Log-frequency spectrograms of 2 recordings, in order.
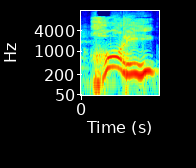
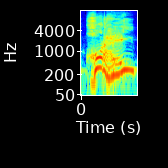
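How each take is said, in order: First: Jorge said as "HOR-ee"; anglicised name. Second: Jorge said as "HOR-hay"; Spanish-style name. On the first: Host reading viewer's name, Jorge anglicised as "HOR-ee". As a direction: read Jorge with no second h, like "Horry". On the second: Host retrying viewer's name, Jorge as "HOR-hay". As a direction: give Jorge a breathed h in the second syllable. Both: Shown as a demonstration. Tries two pronunciations of a name.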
